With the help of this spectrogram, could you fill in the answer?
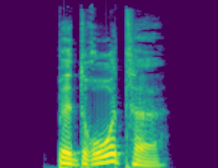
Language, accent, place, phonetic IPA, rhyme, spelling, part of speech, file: German, Germany, Berlin, [bəˈdʁoːtə], -oːtə, bedrohte, adjective / verb, De-bedrohte.ogg
- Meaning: inflection of bedroht: 1. strong/mixed nominative/accusative feminine singular 2. strong nominative/accusative plural 3. weak nominative all-gender singular 4. weak accusative feminine/neuter singular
